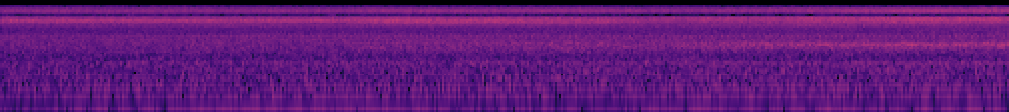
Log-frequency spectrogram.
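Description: Steady hiss of hydraulic oil being bled slowly out of the pressurized accumulator circuit through a drain valve, as the system pressure falls.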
